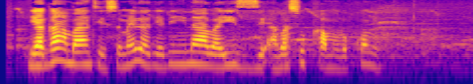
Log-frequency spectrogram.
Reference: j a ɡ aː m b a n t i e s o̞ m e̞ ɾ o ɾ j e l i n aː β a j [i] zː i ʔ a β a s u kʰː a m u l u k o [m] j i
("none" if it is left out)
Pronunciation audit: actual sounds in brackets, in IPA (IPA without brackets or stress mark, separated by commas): i, m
